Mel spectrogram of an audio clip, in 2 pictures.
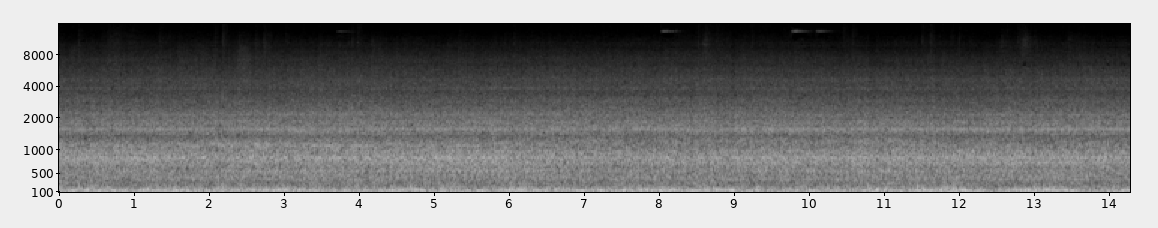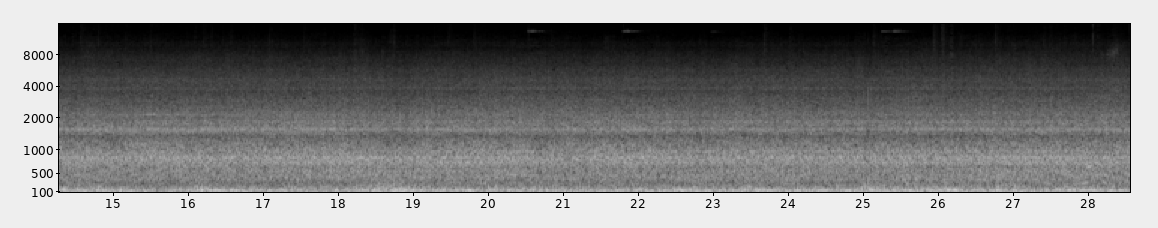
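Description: Passenger train running steadily, heard from on board: a continuous low rumble of the wheels on the rails with a thin, steady high tone over it.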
